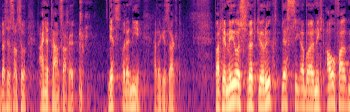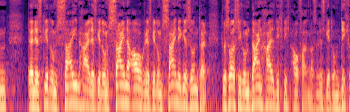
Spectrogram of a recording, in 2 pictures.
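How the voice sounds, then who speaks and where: A man's voice: medium pitch, fairly quick. A man preaching a fervent sermon, speaking straight to his listeners and repeating phrases for emphasis. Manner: fervent, addresses listeners directly with repeated "weißt du". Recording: long hall reverb.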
